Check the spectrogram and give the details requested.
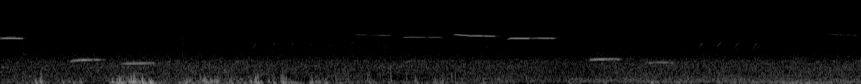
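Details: Black-capped chickadee in a NW Calgary, Alberta backyard at 6 pm on February 28, 2021, giving high two-note whistles, higher then slightly lower, amid low traffic rumble and vehicle noise, with faint lower paired whistles also heard.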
